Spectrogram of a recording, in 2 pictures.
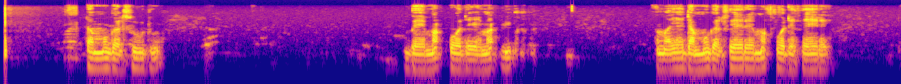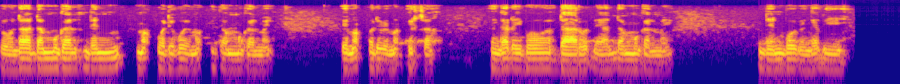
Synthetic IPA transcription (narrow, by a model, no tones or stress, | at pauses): d̥amːuɡalsudu | bɛmaɓːɔdɛːmaɓːi | ʔamːajadamːuɡalfɛɾɛmaɓːɔdɛfɛɾɛ | tɔndadamːuɡalndɛnmaɓːɔdɛbɔɛmaɓːidamːuɡalmaj | ɓɛmaɓːɔdɛɓɛmaɓːiɾta | ɓɛŋɡaɗajbɔdaɾɔɗɛadamːuɡalmaj | ndɛnbɔɓɛŋɡaɗi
